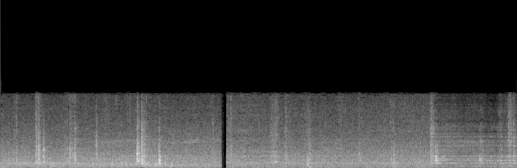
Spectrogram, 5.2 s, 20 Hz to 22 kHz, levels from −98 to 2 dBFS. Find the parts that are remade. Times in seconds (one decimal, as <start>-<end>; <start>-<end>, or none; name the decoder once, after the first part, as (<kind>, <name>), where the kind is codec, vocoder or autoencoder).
4.3-5.2 (codec, HILCodec)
